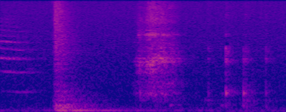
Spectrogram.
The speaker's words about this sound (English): Apparently my cat agrees.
